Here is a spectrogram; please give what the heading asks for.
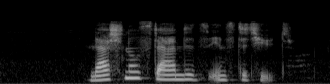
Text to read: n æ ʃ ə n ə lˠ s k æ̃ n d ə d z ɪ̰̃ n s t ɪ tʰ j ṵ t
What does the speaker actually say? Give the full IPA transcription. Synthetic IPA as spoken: n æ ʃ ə n ə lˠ s t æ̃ n d ə d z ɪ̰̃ n s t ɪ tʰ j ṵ t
